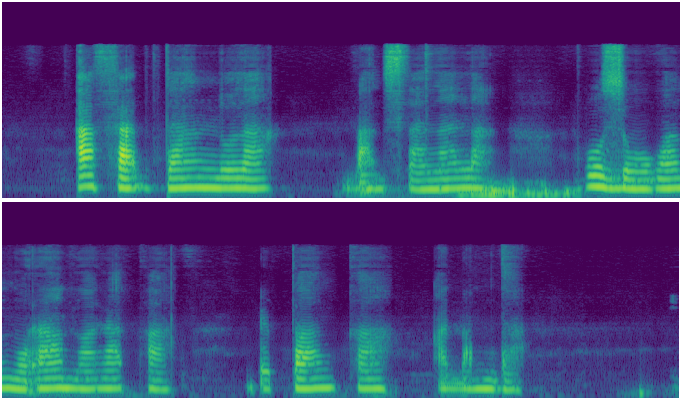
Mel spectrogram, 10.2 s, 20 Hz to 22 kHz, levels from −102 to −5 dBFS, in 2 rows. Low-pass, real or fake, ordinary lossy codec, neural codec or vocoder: 9.9 kHz; fake; MP3, 96 kbps; codec, 24 kHz, 0.9 kbps, WavTokenizer, medium music audio release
